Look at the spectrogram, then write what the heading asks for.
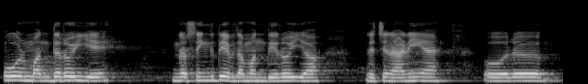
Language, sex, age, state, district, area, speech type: Dogri, male, 18-30, Jammu and Kashmir, Udhampur, urban, spontaneous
